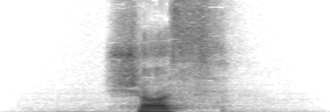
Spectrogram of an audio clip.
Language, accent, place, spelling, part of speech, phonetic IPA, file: German, Germany, Berlin, schoss, verb, [ʃɔs], De-schoss.ogg
- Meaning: first/third-person singular preterite of schießen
